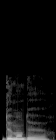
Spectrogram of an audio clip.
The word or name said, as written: demandeur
